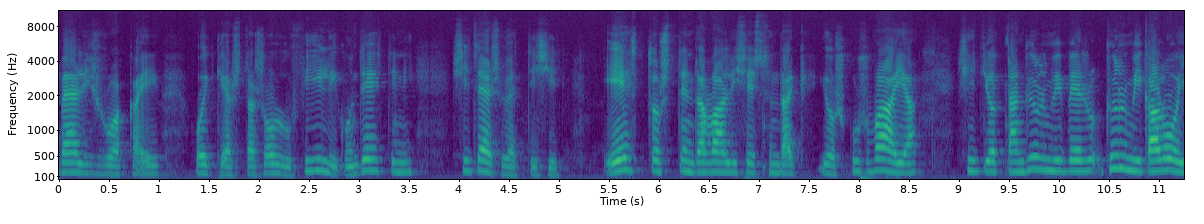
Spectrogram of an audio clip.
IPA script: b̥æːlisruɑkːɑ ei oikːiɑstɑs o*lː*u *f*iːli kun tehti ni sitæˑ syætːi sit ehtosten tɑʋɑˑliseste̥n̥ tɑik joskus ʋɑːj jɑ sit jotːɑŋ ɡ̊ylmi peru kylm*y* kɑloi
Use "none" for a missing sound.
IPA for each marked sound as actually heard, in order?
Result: lː, f, i

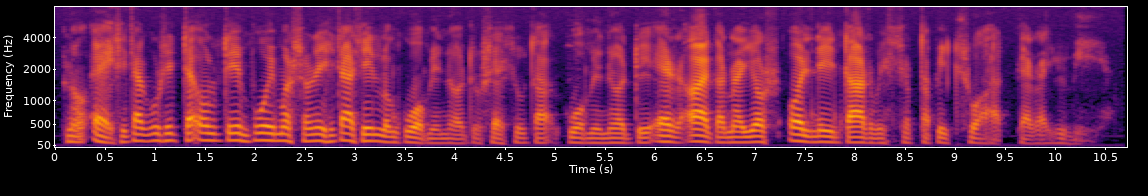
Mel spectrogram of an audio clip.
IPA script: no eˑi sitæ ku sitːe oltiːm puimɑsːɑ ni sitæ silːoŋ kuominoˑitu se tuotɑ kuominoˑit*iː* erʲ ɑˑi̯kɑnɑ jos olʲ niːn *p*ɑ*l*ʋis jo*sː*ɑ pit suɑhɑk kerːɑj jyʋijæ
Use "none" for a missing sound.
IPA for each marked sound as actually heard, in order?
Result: iː, t, r, tː

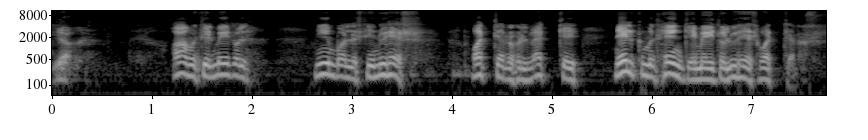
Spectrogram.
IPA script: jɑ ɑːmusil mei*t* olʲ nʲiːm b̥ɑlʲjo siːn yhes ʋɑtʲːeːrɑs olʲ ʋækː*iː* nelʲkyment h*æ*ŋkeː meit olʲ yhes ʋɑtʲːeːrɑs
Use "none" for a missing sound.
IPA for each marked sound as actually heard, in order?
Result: t, eː, e

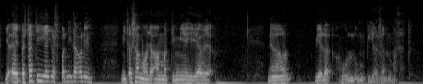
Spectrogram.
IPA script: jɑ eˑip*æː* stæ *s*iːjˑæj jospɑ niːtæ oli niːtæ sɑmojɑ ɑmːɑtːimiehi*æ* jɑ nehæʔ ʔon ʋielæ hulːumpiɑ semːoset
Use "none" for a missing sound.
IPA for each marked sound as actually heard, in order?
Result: æ, t, æ

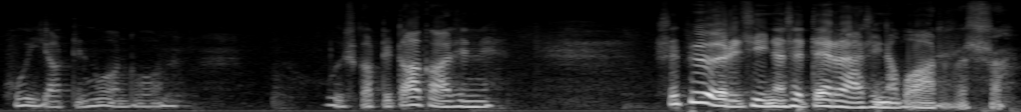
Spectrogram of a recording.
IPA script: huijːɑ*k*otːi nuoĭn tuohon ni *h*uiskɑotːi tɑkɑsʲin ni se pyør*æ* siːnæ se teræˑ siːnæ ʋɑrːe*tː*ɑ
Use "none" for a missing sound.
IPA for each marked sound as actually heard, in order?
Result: none, h, i, sː

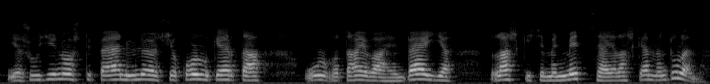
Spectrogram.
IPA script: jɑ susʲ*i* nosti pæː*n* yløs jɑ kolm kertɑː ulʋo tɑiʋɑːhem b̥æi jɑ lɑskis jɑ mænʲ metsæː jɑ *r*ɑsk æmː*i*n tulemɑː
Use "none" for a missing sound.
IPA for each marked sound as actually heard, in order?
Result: i, n, l, æ

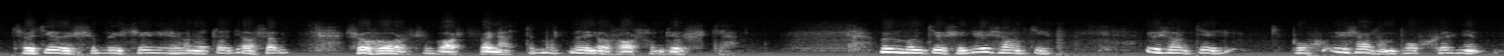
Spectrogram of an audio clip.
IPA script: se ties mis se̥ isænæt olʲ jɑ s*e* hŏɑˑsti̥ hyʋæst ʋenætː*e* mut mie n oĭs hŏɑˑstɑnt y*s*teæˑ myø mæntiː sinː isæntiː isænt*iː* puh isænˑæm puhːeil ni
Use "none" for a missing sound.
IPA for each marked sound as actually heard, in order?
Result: e, æ, h, iː

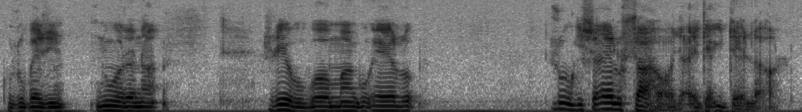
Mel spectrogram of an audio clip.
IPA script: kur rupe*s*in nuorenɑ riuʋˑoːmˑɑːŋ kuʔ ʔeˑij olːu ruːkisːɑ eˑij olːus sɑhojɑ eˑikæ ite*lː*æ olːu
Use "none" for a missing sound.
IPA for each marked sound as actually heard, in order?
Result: s, lː

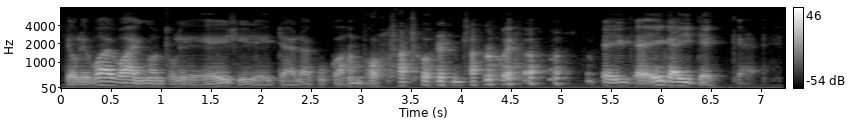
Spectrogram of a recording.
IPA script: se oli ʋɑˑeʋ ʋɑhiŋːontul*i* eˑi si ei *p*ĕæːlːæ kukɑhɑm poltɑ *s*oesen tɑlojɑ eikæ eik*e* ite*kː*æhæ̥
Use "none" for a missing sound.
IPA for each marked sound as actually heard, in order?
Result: i, t, t, æ, kː

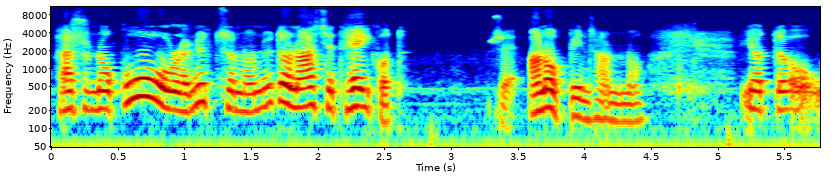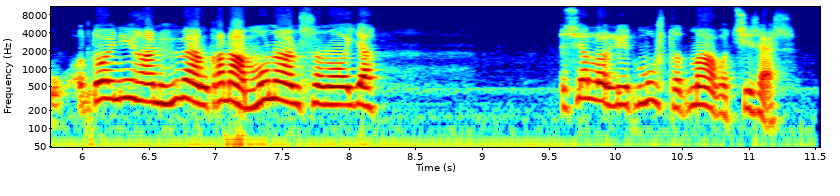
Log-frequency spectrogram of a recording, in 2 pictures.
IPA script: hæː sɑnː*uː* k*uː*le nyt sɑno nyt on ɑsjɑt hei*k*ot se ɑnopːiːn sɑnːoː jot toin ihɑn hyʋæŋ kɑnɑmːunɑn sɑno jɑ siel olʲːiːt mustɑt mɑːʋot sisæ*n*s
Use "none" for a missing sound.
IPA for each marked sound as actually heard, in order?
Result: oː, uː, k, none

